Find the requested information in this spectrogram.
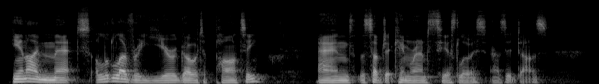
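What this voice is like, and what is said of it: Distinctive non-American accent. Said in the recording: “this delightful accent”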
